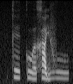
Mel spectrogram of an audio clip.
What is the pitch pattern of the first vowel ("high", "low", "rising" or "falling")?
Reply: low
